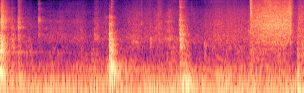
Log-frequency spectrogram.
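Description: A couple of light knocks from handling tools, then about five seconds in a hiss of an aerosol spray can being sprayed for cleaning, over a low steady hum.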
